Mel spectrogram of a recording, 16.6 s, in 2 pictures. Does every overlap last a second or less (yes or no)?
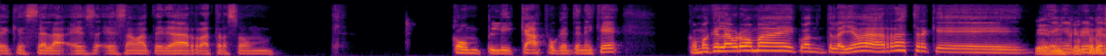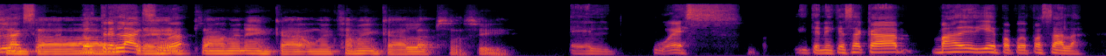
no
